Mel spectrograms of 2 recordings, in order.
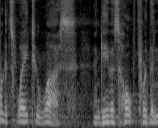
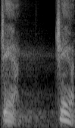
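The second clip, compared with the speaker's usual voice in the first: hushed stage whisper meant to carry across; 3 semitones higher than usual. Retelling his dad leaning around to call to the mom in the front row, retold stage whisper. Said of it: "he says in a stage whisper".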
